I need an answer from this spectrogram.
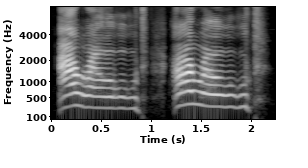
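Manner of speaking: high, loud, drawn-out call of Harold; hammed-up high holler. Calling out as sitcom figure.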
